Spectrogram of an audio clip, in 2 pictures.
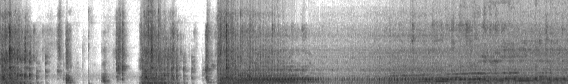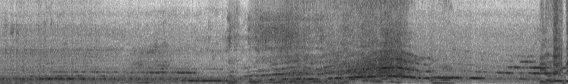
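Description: Gas backpack leaf blower engine sputtering to life after fuel priming with choke on, a few rough bursts before settling into a steady loud drone that revs and wavers toward the end.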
